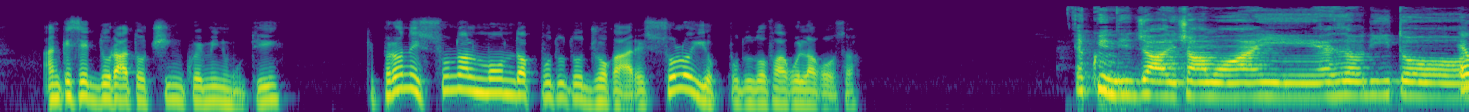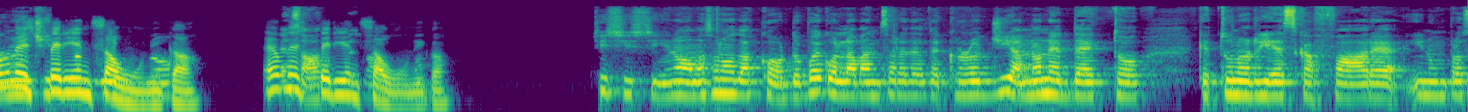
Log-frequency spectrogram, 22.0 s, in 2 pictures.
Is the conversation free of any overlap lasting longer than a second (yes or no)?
no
